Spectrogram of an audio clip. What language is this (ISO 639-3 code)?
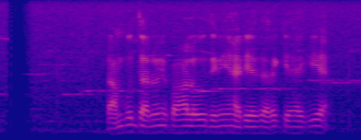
sin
